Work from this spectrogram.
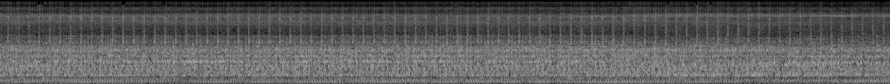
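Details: Toyota Corolla EE90 with 2E engine at steady idle: light, uneven tick riding over the engine note; valvetrain or connecting rod suspected, cause unconfirmed.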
